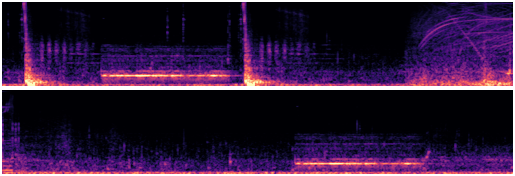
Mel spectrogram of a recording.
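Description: A portal hums steadily.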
